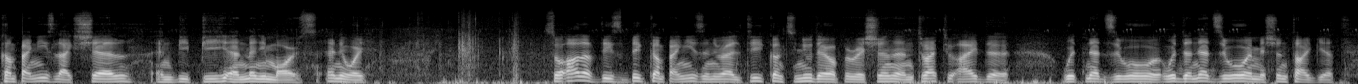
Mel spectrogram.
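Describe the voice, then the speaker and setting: Medium-pitched male voice at a moderate pace over noticeable background noise. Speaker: vlogger. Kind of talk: commentary monologue. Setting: outdoors. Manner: halting. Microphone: cheap camera.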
